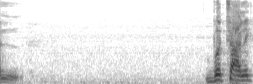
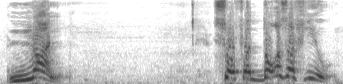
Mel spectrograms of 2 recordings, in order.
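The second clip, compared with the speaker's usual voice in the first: ordinary talk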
